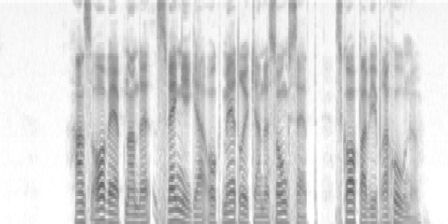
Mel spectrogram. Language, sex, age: Swedish, male, 51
